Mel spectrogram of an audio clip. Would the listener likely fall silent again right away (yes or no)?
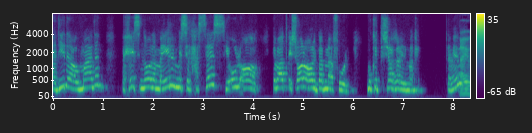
no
